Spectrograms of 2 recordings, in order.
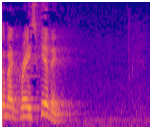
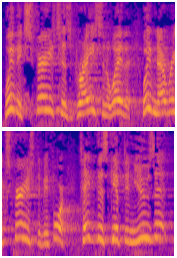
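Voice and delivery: eager pleading; 6 semitones higher than usual. Retold or imitated. Macedonian churches begging Paul to take the offering. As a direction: beg him warmly to accept. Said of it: "with much entreaty".

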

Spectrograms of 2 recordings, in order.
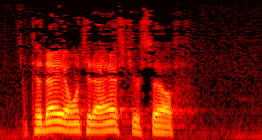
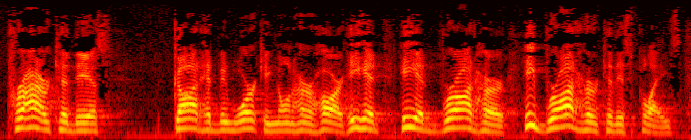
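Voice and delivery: ordinary talk

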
